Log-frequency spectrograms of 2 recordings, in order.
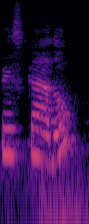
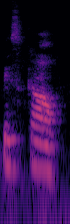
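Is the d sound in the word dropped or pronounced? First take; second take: pronounced; dropped. First: The d sound in the ending is pronounced. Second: The d sound in the ending is dropped. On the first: The speaker calls it right. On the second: The speaker calls it wrong.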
